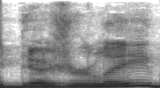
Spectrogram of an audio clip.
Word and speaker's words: DeJarlis: I say DeJarlis because that's the way I think it should be pronounced.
